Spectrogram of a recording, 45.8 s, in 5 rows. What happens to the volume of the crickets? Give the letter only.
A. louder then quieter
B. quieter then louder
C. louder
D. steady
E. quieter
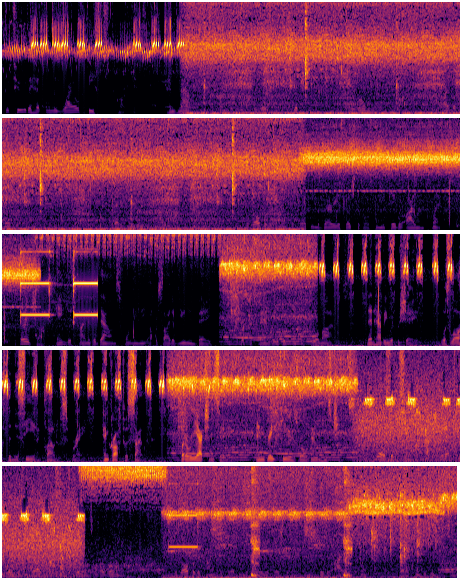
D.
